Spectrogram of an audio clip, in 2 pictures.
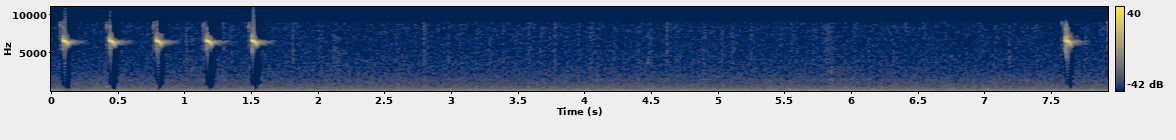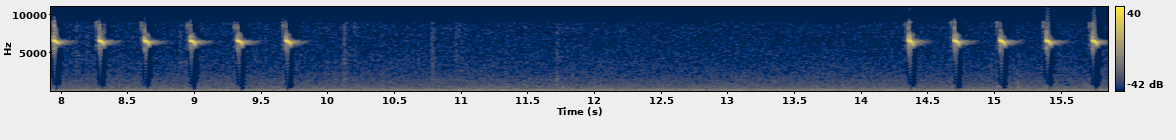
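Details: Hairy cricket recorded in Korea, 2020, for a national biological resources archive: bursts of five to seven sharp, very high chirps, each burst lasting about two seconds and followed by roughly five seconds of near silence.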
